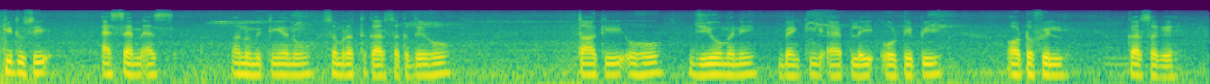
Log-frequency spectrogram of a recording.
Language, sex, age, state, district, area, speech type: Punjabi, male, 18-30, Punjab, Kapurthala, urban, read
